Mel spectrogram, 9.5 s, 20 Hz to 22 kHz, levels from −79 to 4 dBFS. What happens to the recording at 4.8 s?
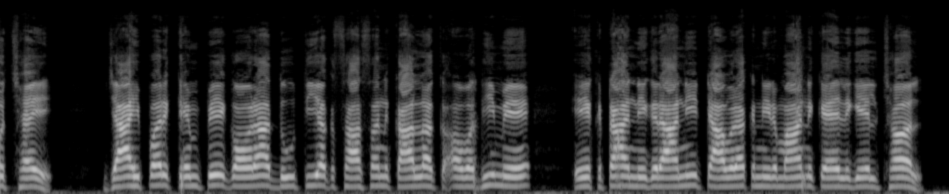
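A corrupt frame decoded from 4.70 to 4.80 s: damaged bits in a handful of compressed frames were played anyway, misplacing energy across wrong frequencies. It sounds like a brief glitch peaking near -15 dBFS, visible as a short vertical smear of misplaced spectral energy.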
